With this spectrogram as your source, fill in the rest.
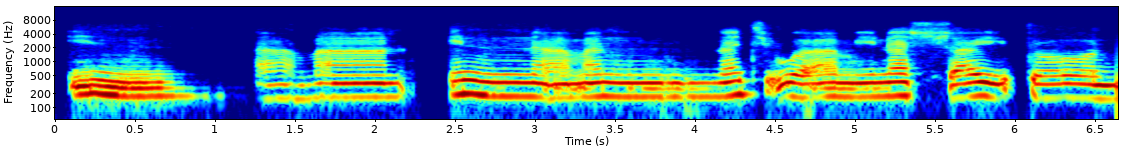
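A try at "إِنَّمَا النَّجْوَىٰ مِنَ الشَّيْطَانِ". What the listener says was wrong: Wa-nya dipanjangin lagi Bu, 2 ketuk. Tadi kayaknya kurang. In naman najwa minasyaiton. najwa 2. Najwa. Jadi waknya 2 ketuk ya.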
